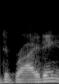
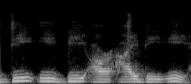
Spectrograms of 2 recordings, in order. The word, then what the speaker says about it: debride: one and i'm like debriding and my wife's like why are you saying to brighting i go it's d-e-b-r-i-d-e how do you say it she goes debride and i'm like really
